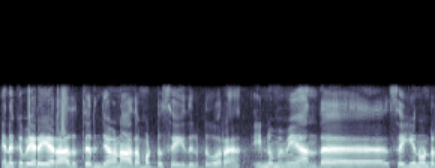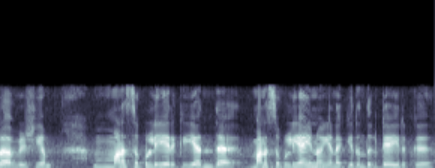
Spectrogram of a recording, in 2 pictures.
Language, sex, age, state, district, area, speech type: Tamil, female, 45-60, Tamil Nadu, Viluppuram, urban, spontaneous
